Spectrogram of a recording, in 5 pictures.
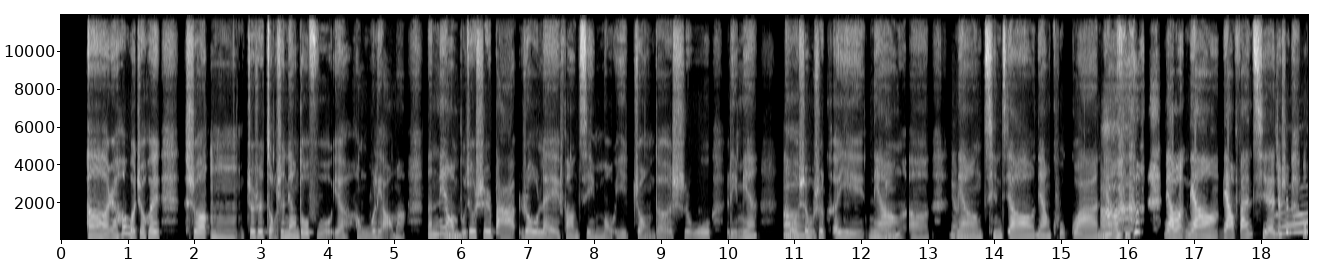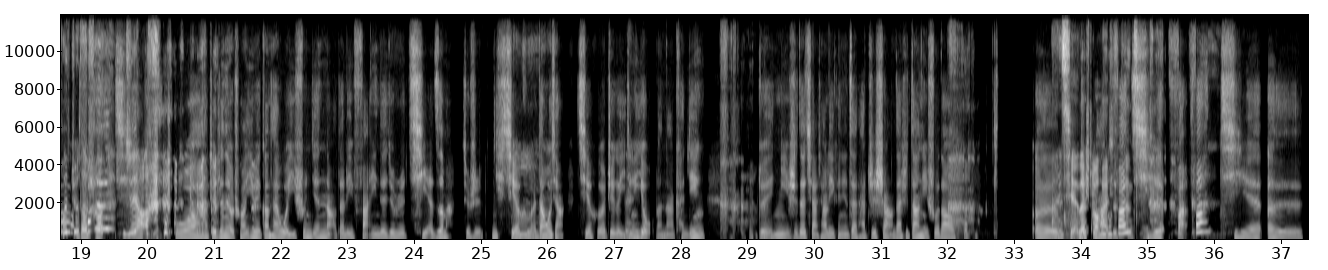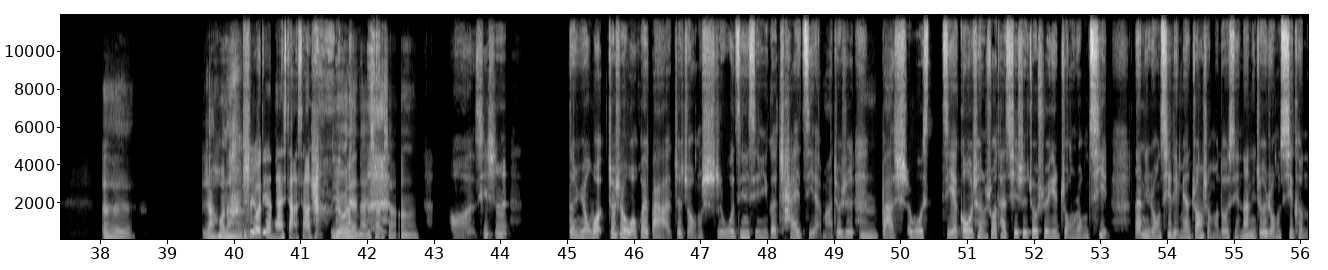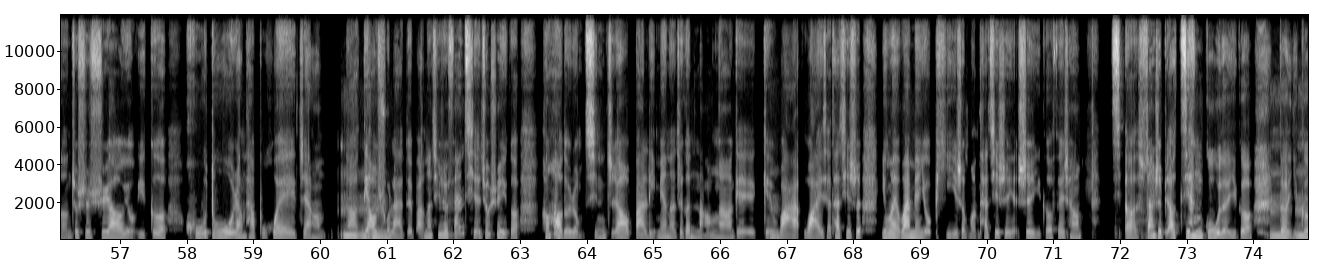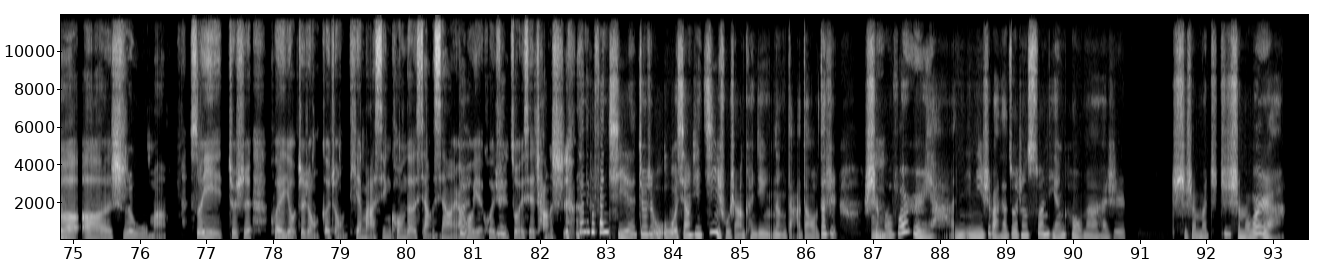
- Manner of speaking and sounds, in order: laugh; surprised: "番茄"; laugh; laugh; laugh; tsk; laughing while speaking: "经的"; laugh; laughing while speaking: "呢？"; laugh; laughing while speaking: "坚固的"; laugh
- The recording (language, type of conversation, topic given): Chinese, podcast, 你会把烹饪当成一种创作吗？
